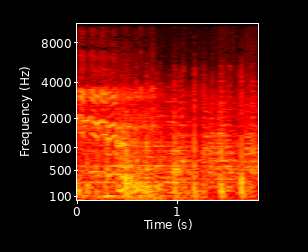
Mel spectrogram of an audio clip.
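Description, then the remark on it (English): A horse whinnies loudly, its shrill, wavering cry overlapping with quick clip-clopping hoofbeats as it gallops away down a trail. “As the great horse raced down the trail, the wind began to die down and the sun broke through the clouds.”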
